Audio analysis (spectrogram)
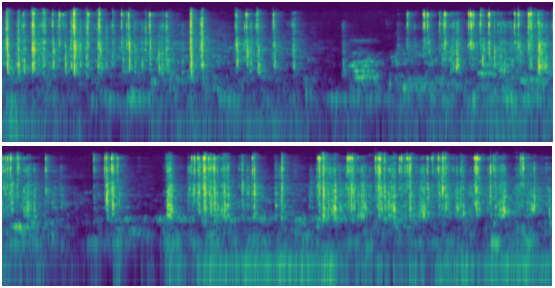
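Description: Both hands type rapidly with their fingertips on a full-size backlit plastic mechanical keyboard with round typewriter-style plastic keycaps, resting on a desk mat. Bright, sharp key clicks and taps come in dense bursts, with brief lulls around the middle. A faint steady low hum sits underneath.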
